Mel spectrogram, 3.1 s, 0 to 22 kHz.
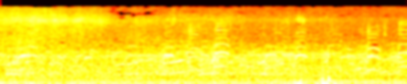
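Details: Canada geese in an immense fall-migration concentration landing on a Manitoba river at sunset, October 2018; a short burst of many overlapping honks, a few louder single calls standing out, with a brief low thud.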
